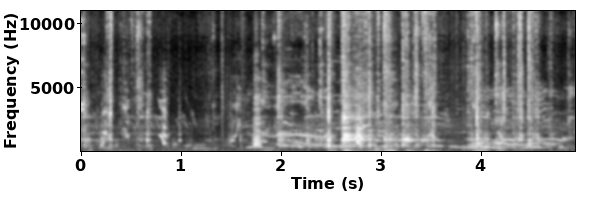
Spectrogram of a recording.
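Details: Grey francolin chicks, known locally as dakhni teetar, raised in captivity for breeding, giving low clucking notes and brief tonal chirps amid a steady clatter of clicks and knocks. Faint voices in the background.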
